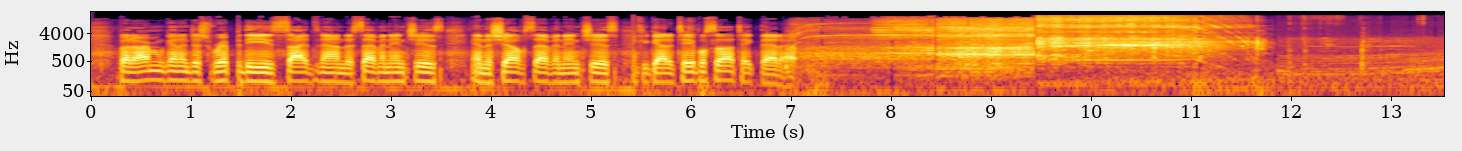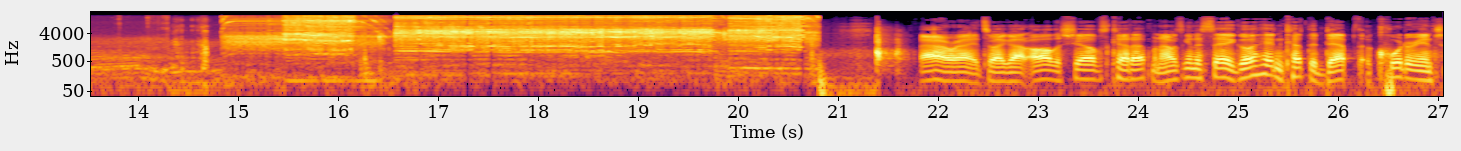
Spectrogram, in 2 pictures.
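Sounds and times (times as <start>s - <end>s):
circular saw cutting plywood: 6.9s - 13.0s, 14.2s - 20.8s.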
